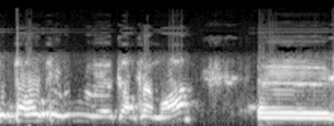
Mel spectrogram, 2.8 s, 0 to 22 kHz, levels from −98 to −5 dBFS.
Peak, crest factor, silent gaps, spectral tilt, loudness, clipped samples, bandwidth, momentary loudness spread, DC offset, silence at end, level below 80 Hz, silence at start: 0 dBFS; 10 dB; none; -5 dB/octave; -11 LUFS; under 0.1%; 9 kHz; 9 LU; under 0.1%; 0 s; -60 dBFS; 0 s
